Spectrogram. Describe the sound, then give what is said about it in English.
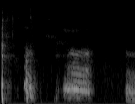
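A dog whimpers in a few short, high, nasal bursts, one drawn out longer than the rest, with brief quiet gaps between them and no one talking. “Poor thing. We're so mean about giving these dogs.”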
